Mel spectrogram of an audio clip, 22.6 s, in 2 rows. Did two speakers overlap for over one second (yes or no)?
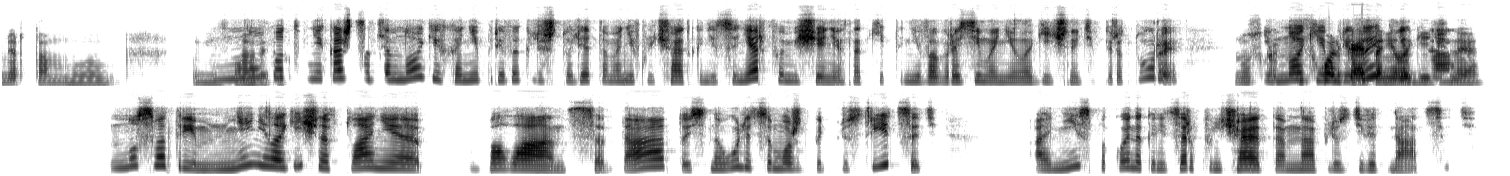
yes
